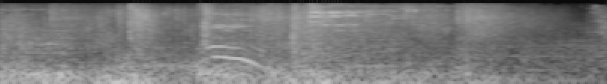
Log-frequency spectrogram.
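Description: Magic blasts and sword hits crackle and thud in a video game battle.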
